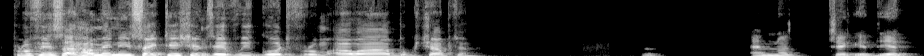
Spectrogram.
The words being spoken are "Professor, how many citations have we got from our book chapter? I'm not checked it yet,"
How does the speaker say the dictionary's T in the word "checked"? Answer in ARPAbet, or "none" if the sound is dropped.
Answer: none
